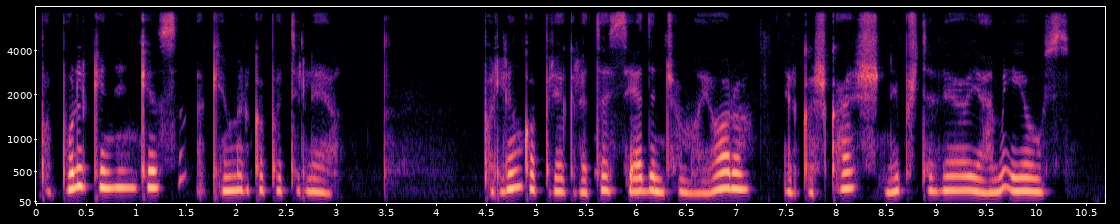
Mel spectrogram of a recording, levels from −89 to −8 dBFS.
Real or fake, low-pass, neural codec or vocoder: real; 7.2 kHz; none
